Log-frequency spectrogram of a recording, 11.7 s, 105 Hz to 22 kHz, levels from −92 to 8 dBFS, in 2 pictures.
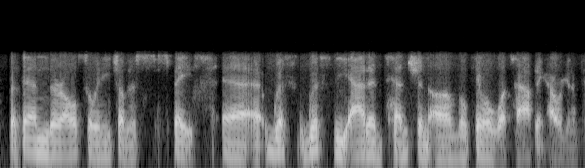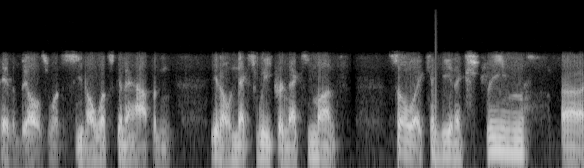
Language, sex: English, male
